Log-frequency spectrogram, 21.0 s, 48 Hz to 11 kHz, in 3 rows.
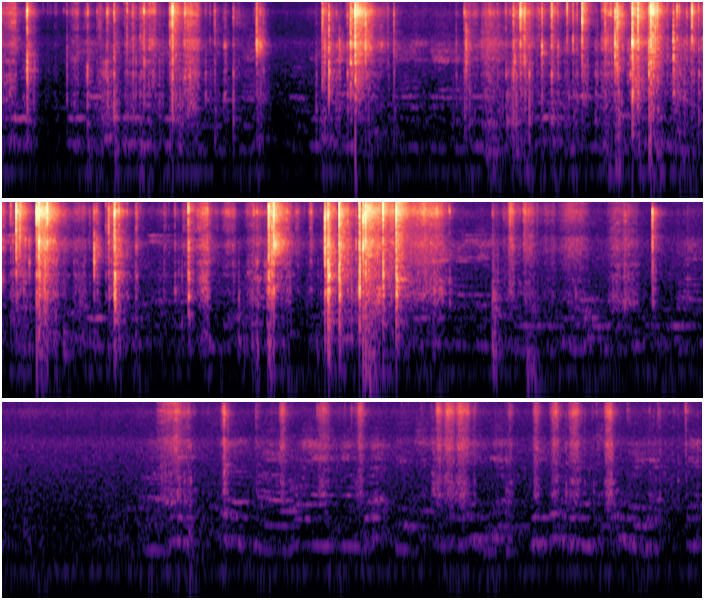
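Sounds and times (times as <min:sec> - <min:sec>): plastic packaging crinkling: 0:00.0 - 0:13.6.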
